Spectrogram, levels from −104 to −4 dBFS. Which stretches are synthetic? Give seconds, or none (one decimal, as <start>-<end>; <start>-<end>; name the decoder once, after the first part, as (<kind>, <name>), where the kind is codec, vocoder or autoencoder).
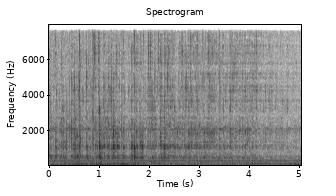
none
